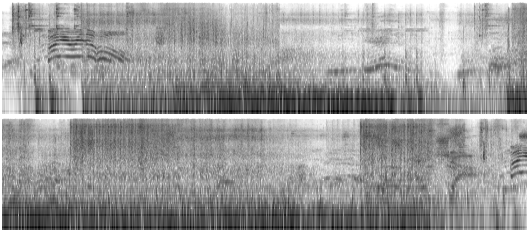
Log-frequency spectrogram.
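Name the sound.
grenade explosion in a video game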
